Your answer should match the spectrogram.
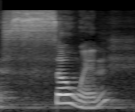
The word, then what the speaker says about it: Samhain: Now, I pronounce it Samhain, and as I was looking at it, I was completely wrong. So, Samhain is how it's pronounced.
